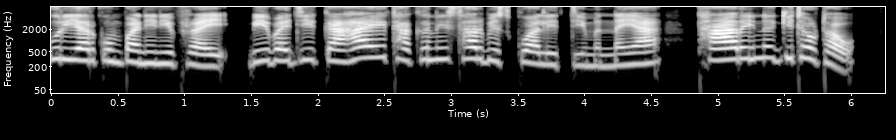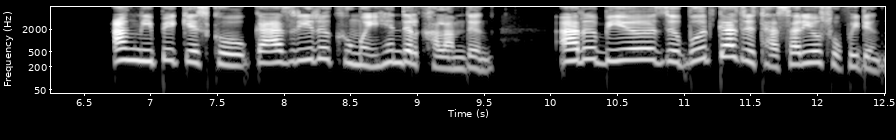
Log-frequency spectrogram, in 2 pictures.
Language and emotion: Bodo, disgusted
